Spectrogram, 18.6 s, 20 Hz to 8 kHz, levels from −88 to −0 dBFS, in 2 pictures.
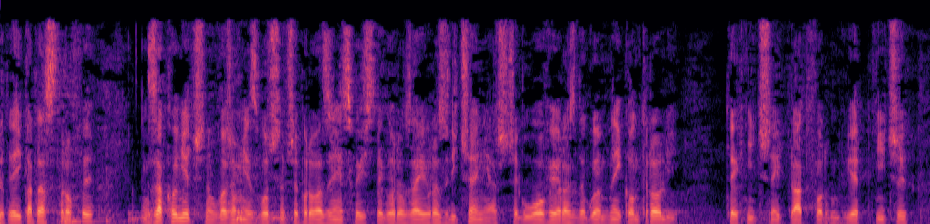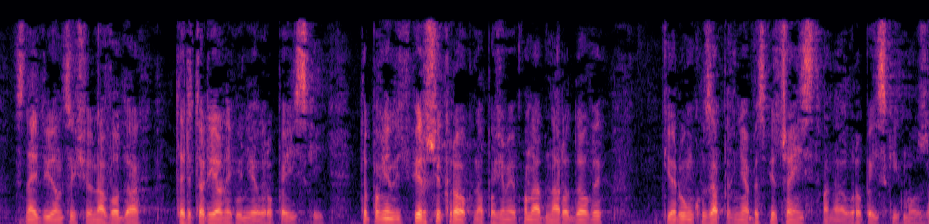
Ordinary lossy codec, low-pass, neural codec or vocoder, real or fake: MP3, 48 kbps; 7.2 kHz; codec, 16 kHz, 8 kbps, FreqCodec, larger model; fake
